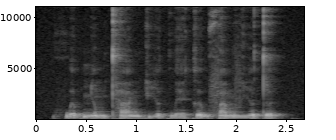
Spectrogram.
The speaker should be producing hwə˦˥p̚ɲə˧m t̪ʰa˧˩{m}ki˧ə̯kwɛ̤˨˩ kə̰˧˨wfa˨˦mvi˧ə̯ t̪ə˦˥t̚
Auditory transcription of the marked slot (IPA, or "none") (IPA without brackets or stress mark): ŋ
